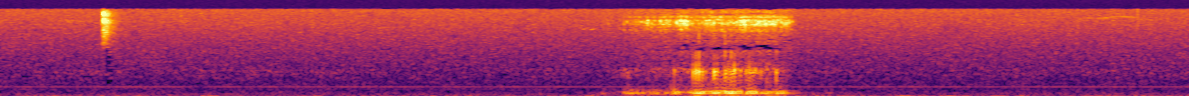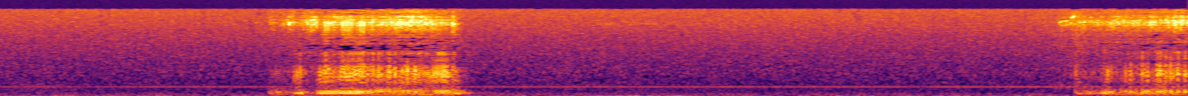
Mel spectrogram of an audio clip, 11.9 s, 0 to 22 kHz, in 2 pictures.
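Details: Sleeping dog with its tongue sticking out of its mouth, snoring very loudly: low, rumbling snores on each in-breath, about 15 a minute, with quiet pauses between; snoring.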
